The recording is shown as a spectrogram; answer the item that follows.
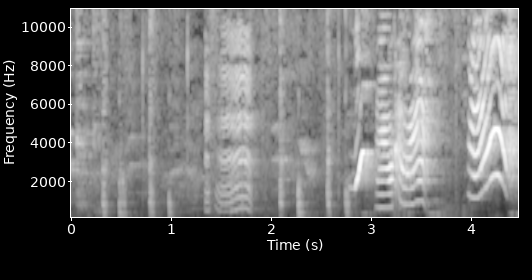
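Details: Pet parrot talking at home, taught mummy and mithu: a series of soft rhythmic taps and short squeaks, then loud, high, undulating syllables in two phrases near the end.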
